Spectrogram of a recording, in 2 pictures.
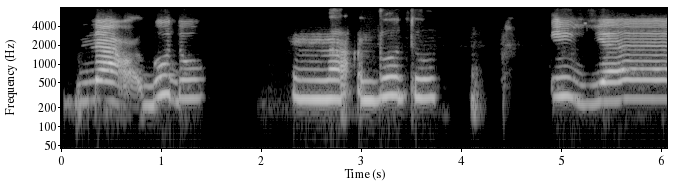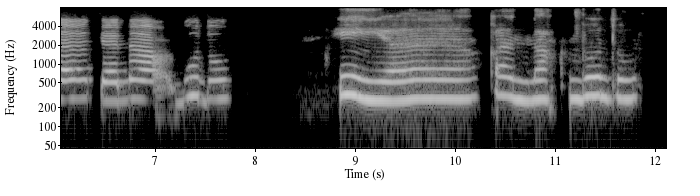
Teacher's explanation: Ayn, the sound comes from the middle of your throat, okay? So when you're saying the sound, try to give a bit of a jerking sound.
